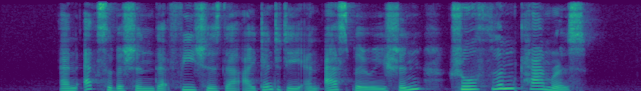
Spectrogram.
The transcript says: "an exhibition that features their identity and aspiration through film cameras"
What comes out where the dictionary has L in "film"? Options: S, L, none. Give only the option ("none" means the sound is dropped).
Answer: none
